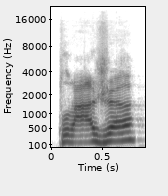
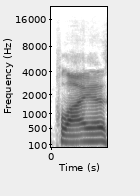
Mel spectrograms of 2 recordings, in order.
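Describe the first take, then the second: First: The middle sound is a sh-like sound. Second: The middle sound is a plain y sound. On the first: "she goes plaja" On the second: "this girl doesn't say playa"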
